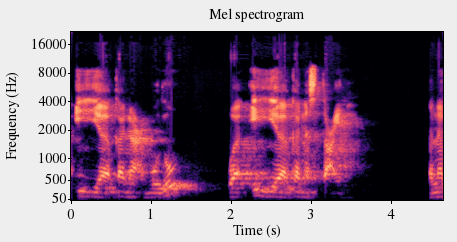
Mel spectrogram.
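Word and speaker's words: إياك: Iyaka na'budu wa iyaka nastain itu pakai pakai tasydid. Jadi cara bacanya itu bisyaddah dengan penekanan iyaka na'budu wa iyaka nastain.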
